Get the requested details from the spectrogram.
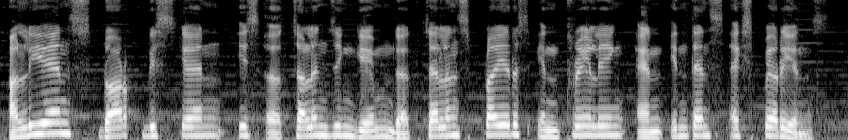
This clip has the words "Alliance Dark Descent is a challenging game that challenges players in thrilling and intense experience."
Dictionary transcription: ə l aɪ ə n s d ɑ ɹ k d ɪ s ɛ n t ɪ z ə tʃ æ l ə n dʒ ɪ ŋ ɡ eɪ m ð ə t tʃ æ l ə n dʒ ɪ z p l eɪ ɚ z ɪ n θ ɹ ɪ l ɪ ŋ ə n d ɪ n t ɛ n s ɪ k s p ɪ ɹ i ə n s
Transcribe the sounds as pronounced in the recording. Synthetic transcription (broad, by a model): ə l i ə n s d ɑ ɹ k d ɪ s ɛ n ɪ s ə tʃ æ l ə n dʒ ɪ ŋ ɡ eɪ m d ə t tʃ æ l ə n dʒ p l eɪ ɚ s ɪ n t ɹ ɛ l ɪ ŋ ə n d ɪ n t ɛ n s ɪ k s p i ɹ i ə n s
